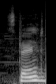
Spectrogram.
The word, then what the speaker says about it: stent: सारे लोग हम इसको स्टंट पढ़ते हैं, this is स्टंट नॉट स्टंट, हम इसको स्टेंट कहते हैं, STENT इसके जो प्रॉपर स्पेलिंग्स हैं।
